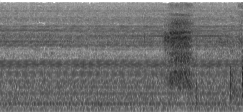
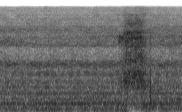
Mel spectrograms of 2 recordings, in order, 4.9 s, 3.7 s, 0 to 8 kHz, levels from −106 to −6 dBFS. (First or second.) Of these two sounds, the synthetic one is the second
